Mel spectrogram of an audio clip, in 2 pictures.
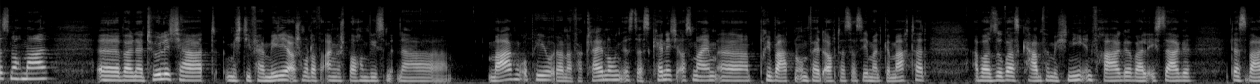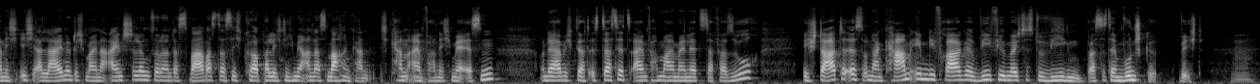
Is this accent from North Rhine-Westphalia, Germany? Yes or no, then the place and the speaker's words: no; Berlin, Germany; 42 Jahre alt, äh, komme aus Berlin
